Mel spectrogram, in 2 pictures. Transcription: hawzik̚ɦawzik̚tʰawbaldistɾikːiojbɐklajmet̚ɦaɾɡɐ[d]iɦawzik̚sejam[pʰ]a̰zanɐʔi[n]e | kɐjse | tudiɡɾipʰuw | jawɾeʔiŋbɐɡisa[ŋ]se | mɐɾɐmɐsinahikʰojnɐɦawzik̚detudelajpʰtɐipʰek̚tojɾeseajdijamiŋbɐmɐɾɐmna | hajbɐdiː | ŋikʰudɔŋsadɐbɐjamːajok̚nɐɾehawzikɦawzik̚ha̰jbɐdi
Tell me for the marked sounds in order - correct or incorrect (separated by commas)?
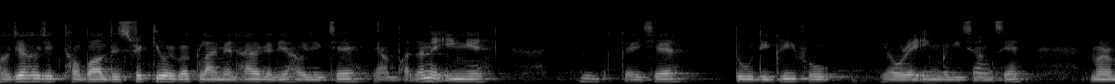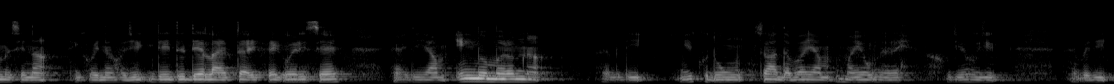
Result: correct, correct, incorrect, correct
